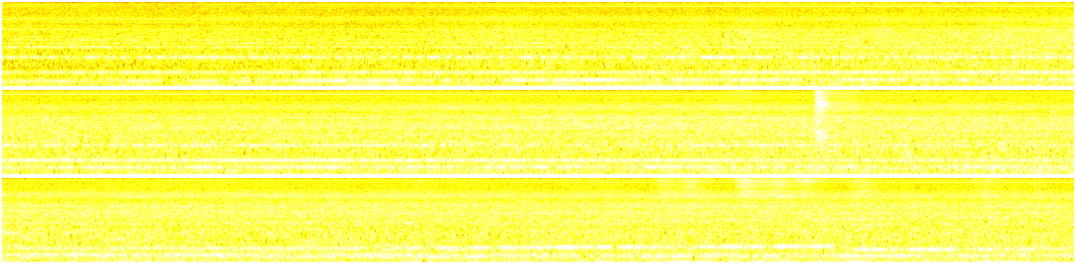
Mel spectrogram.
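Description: A train hums steadily as it rolls along the tracks.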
